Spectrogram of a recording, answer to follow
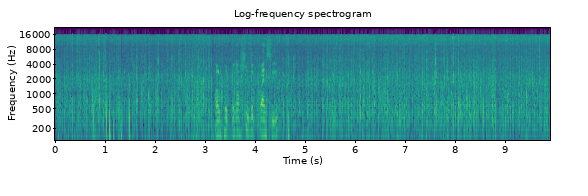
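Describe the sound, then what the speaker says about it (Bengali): Heavy rain pours steadily on surfaces in a Bangladeshi field setting, a dense constant hiss throughout, with someone talking briefly over it. "বৃষ্টির পরিমাণটা অনেক বেশি।"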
